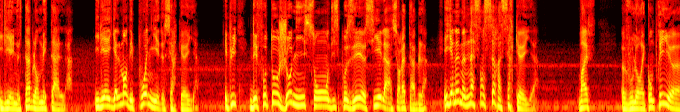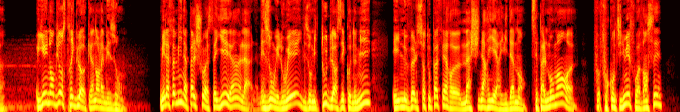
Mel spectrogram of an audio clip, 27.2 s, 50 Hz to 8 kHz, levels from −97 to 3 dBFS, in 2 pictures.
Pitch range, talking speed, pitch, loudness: 120-170 Hz, 210 wpm, 135 Hz, -20 LUFS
